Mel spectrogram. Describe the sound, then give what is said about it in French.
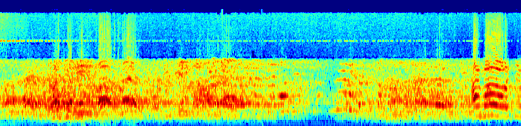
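A dense angry crowd shouts and roars continuously in the streets of Algiers at the Place du Gouvernement, where a few armoured cars are stationed, many voices overlapping in loud, agitated yelling that surges and briefly dips midway before swelling again, with a steady low hum beneath. “C'est en passant place du gouvernement, où sont installées quelques automitrailleuses, que la colère de la foule éclate.”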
